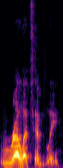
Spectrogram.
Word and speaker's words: relatively: correct this word also relatively relatively okay Ed to perfect perfect so just the stress on that one relatively should be on the first e okay so let's go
